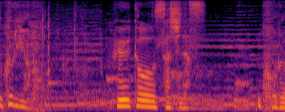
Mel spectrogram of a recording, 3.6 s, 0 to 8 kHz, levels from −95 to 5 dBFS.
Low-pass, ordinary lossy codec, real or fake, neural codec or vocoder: none; none; fake; codec, 16 kHz, 8 kbps, FreqCodec, larger model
